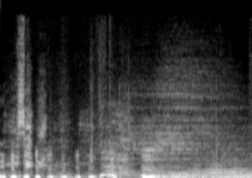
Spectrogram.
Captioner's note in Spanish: Risa alocada de Teresa C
